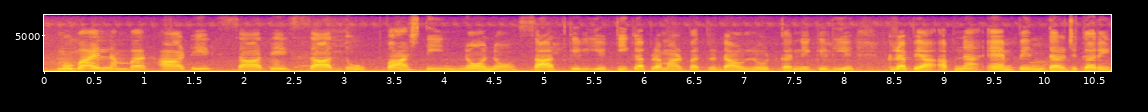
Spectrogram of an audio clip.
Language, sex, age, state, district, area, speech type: Hindi, female, 18-30, Madhya Pradesh, Jabalpur, urban, read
